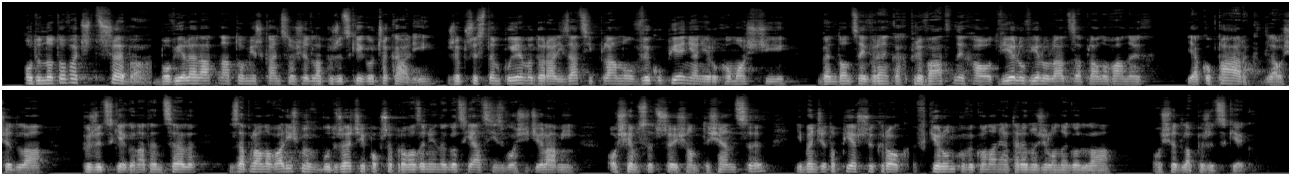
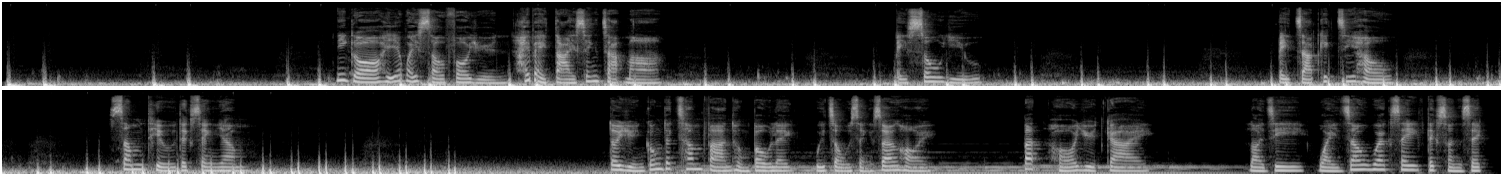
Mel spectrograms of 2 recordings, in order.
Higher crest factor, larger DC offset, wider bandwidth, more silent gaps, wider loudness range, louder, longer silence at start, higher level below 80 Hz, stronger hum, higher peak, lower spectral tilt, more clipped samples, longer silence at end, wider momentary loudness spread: first, 20 dB vs 14 dB; neither; about the same, 18 kHz vs 16.5 kHz; neither; second, 2 LU vs 5 LU; second, -24 LUFS vs -18 LUFS; about the same, 0.05 s vs 0.05 s; second, -60 dBFS vs -18 dBFS; neither; second, -6 dBFS vs -2 dBFS; second, -3 dB/octave vs -5 dB/octave; neither; second, 0 s vs 0.2 s; second, 6 LU vs 13 LU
